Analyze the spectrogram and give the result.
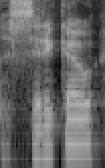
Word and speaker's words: Citico: And it had multiple spellings and multiple pronunciations throughout history and by different people, from Setico to Citico to Satapo. So just work with me. Citico Creek is how it's spelled. That's how I'm pronouncing it tonight.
